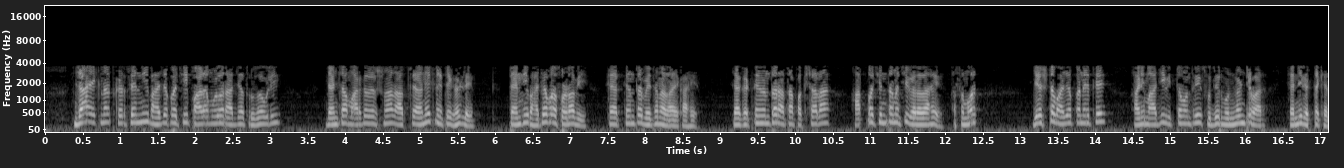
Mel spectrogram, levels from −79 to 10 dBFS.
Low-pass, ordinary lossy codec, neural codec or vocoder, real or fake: 3.6 kHz; none; vocoder, 22.05 kHz, 80 mel bands, Vocos; fake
